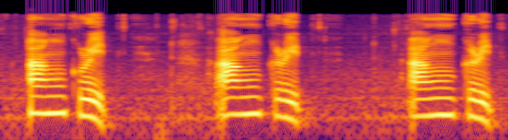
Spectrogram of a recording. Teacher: Then this character which makes a kind of RI sound, and it finishes up with an S consonant, which as a final consonant makes a T sound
